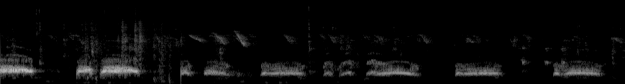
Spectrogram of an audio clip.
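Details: Real cuckoo heard outdoors in nature, giving steady low cooing notes, some paired, roughly one per second, while small birds chirp thinly above.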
